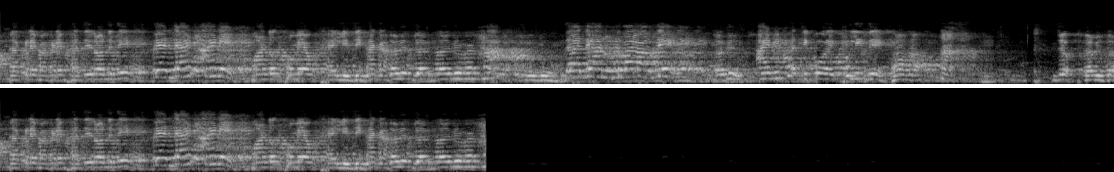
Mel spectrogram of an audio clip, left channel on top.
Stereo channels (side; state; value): right; drops out; at 4.9 s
